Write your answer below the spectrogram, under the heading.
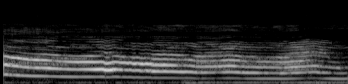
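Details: Husky lying upside down and 'talking': one long, drawn-out vocal howl, rich in harmonics, slowly sliding downward in pitch with a slight waver and a brief rise near the end, over faint low background rumble.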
